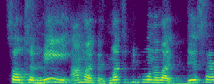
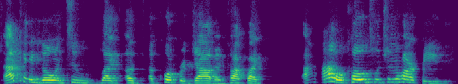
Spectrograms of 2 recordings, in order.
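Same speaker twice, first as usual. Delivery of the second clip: usual speaking voice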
